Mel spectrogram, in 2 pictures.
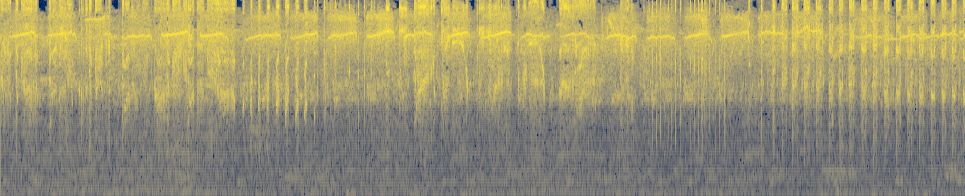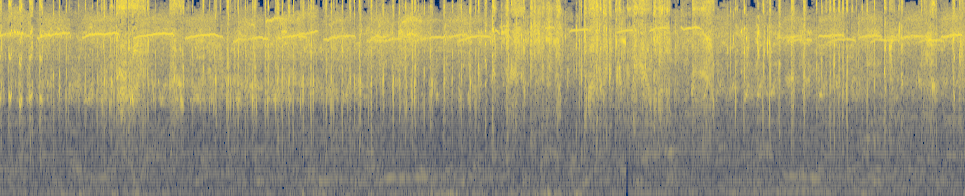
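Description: Swiftlets calling: a dense, continuous high twittering of adult and chick calls, with stretches of rapid clicking chirps about a third of the way in.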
